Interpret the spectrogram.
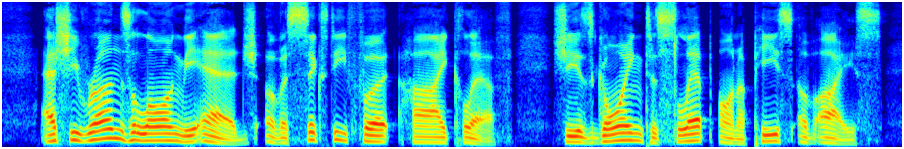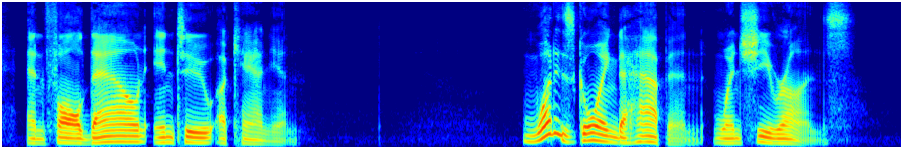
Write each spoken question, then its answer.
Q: What is going to happen when she runs?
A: She is going to slip on a piece of ice and fall.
